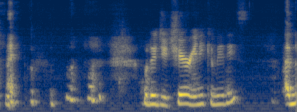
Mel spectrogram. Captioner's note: laughs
